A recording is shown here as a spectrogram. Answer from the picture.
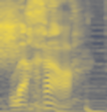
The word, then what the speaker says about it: Lachow: Am I saying this right? Sam Lachow? Lachow. – Yeah, I feel like it when the CH is in the middle of the name, it's got a Lachow. He's French.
